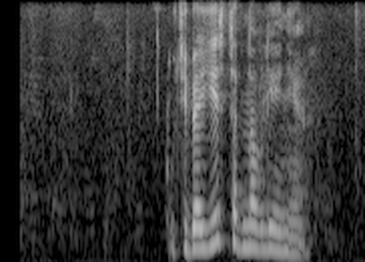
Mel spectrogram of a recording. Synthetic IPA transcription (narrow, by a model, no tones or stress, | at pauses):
ʊtʲɪbʲajesʲtʲɐbnɐvlʲenʲɪjə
